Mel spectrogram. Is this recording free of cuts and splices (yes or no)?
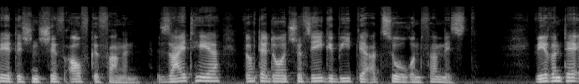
no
